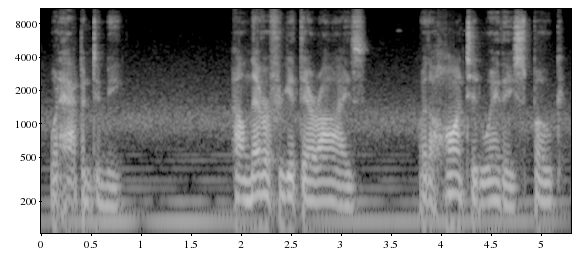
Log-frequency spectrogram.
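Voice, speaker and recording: A man reading a scripted first-person horror story as its narrator. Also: fairly low pitch. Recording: narration over background music.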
